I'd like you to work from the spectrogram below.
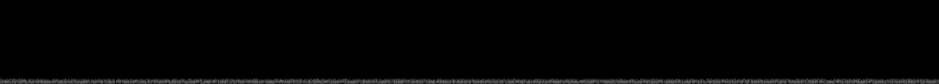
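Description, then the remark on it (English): A steady, low car rumble fills a phone call line as the caller's connection drops out, road and engine noise over a weak phone connection, droning on continuously with no voices. “I think we're still losing you here.”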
